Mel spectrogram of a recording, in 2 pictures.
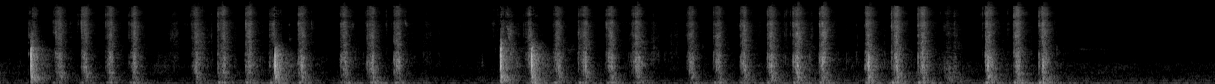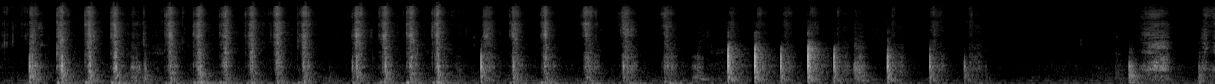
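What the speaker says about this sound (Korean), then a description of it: "실파를 아주 쫑쫑쫑 썰어주세요." A knife finely chops scallions on a wooden board in rapid, even bursts of crisp taps, several long runs separated by short pauses, close up with no talking.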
